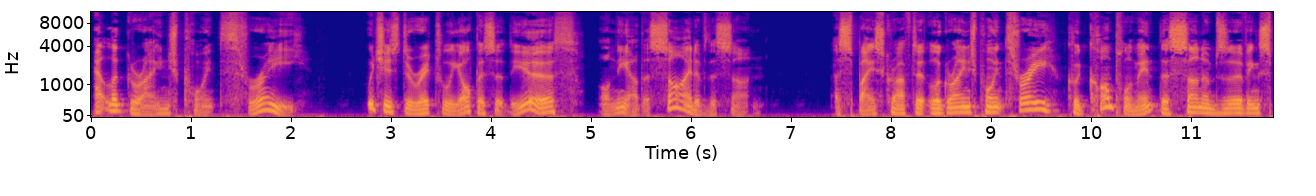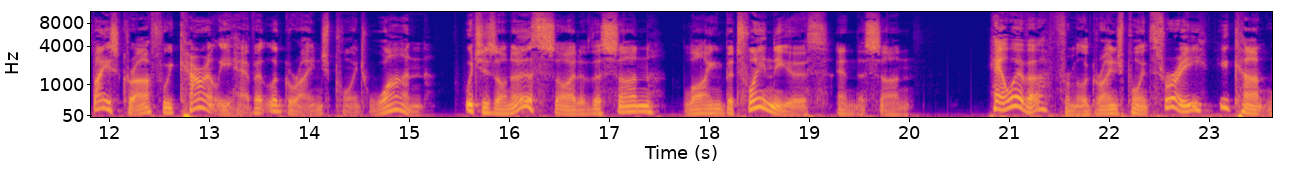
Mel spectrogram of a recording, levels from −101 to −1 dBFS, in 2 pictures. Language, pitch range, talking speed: English, 80-120 Hz, 145 wpm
